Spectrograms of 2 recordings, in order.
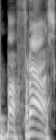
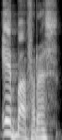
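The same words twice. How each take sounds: First: The stress is on a later syllable. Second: The stress is on the first syllable. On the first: "con acento en la A" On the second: "con acento en la E"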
